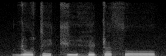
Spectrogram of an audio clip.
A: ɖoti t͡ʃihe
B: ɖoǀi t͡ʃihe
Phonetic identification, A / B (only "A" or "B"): A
